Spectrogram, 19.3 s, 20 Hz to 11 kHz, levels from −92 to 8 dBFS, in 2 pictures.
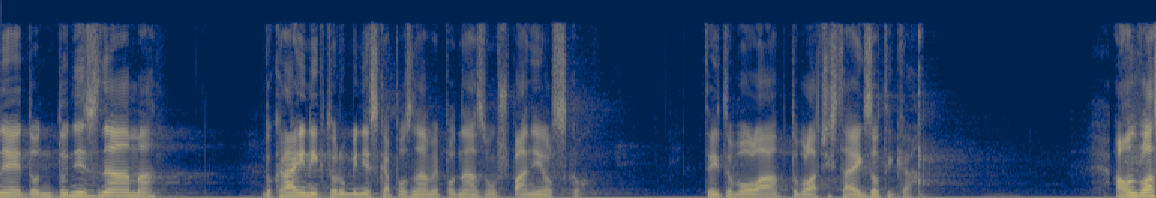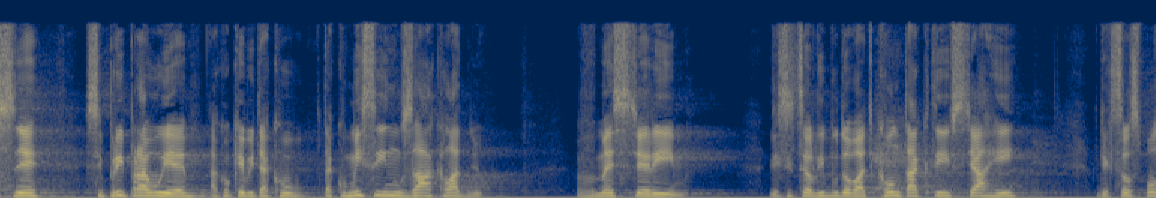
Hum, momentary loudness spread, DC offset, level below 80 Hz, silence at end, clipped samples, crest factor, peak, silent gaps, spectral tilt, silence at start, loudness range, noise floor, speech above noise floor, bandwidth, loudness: none; 15 LU; 2%; -60 dBFS; 0 s; under 0.1%; 22 dB; -2 dBFS; none; -4.5 dB/octave; 0 s; 7 LU; -66 dBFS; 42 dB; 10 kHz; -23 LUFS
